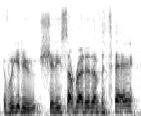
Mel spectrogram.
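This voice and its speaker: A man's voice: a little high, steady tone, fast talker. Rambling man bantering on a podcast. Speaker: podcast panelist. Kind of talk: casual chat.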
